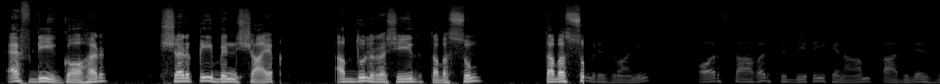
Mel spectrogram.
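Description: At 5.84 s the speech drops away abruptly and never returns, leaving only a faint residue of the signal, roughly 25 dB below its normal level, through to the end of the clip. This is an audio dropout to a faint residue: the cut is sudden, not a fade or natural pause, and the path stays live afterwards. The likely cause is the wanted feed being lost upstream while a weak leak of it continued through.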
